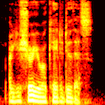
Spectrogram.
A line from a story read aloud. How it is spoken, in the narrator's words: Keeping my voice low, I said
